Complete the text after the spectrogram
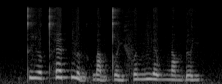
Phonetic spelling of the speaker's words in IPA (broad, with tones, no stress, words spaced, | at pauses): t̪i˧ə̯t̪ʰɛ˦˥t̚ nə̰˧˨n kwa̰˧˨mt̪ə˧˩jfə˨˦n ŋɛ˧w ŋa˧mɗə˧j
